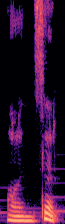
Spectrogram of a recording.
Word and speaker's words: answer: ANSWER आंसर, आंसर बिल्कुल गायब, उत्तर।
